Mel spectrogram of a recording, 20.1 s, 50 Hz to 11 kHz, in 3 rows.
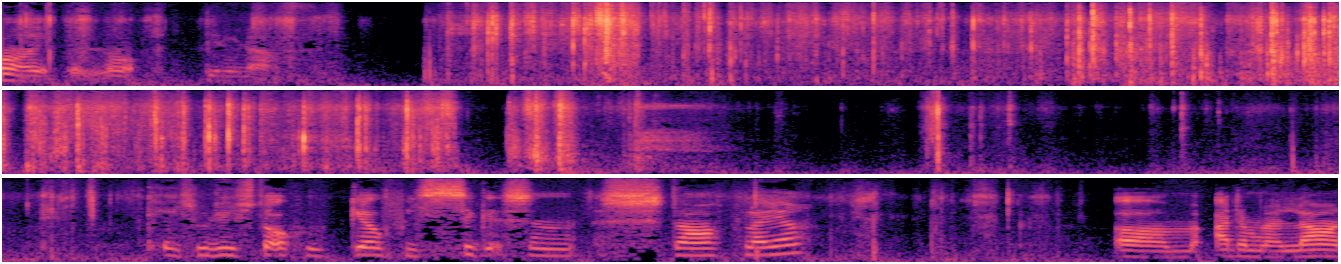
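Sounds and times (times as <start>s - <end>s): wrapper tearing and crinkling: 2.1s - 9.7s.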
